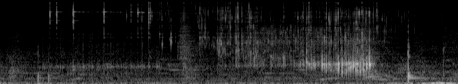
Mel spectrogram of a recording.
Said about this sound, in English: So let's pour some tea into each cup. Well, wait on it. Let's do it this way. Oh, yeah. There's some in there. I'll do it from up here. Okay.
